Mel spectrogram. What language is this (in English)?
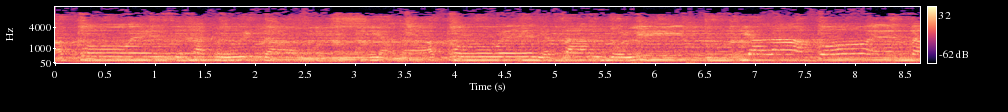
Hebrew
